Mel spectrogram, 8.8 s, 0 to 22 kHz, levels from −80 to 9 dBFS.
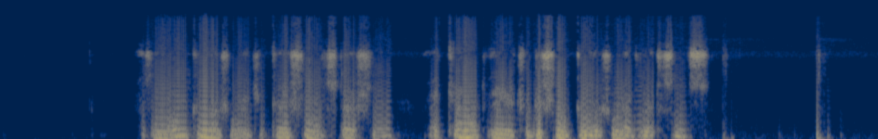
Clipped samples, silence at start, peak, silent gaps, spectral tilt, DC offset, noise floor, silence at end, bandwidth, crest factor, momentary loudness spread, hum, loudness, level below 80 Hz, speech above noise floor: under 0.1%; 1.4 s; -8 dBFS; none; -5 dB/octave; under 0.1%; -74 dBFS; 0.5 s; 14.5 kHz; 20 dB; 14 LU; none; -25 LUFS; -34 dBFS; 50 dB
